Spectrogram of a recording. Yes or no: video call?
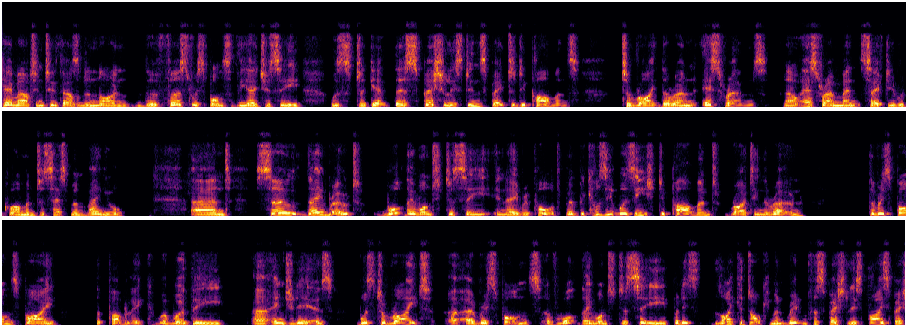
yes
